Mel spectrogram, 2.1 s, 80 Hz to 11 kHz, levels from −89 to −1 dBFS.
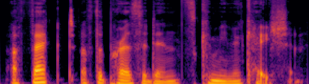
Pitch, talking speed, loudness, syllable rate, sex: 110 Hz, 145 wpm, -22 LUFS, 6.2 syllables/s, male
